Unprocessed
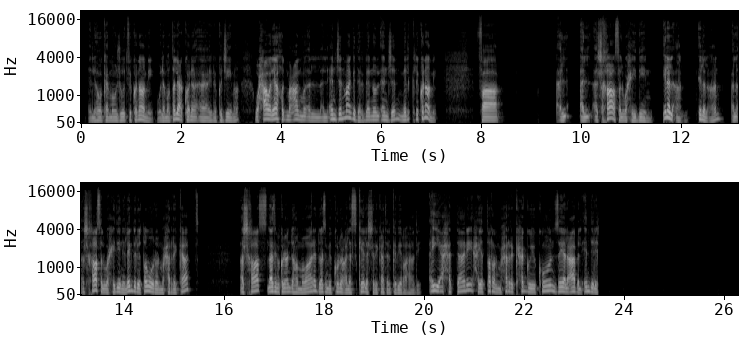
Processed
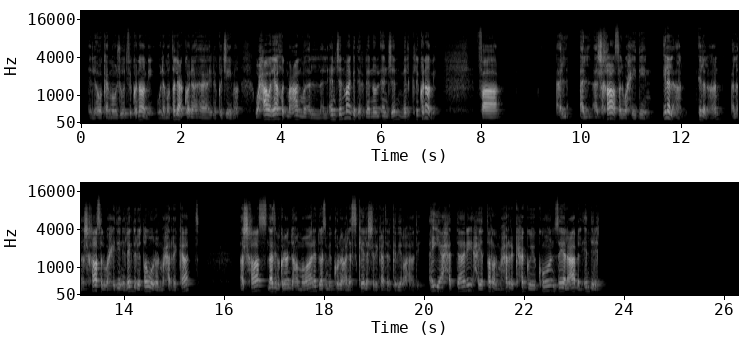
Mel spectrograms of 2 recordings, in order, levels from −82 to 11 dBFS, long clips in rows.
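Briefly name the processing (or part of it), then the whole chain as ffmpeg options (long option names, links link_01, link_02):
phone speaker on a table: -filter_complex "[0:a]highpass=frequency=500:width=0.5412,highpass=frequency=500:width=1.3066,equalizer=frequency=630:width_type=q:width=4:gain=-5,equalizer=frequency=1300:width_type=q:width=4:gain=3,equalizer=frequency=2000:width_type=q:width=4:gain=-4,equalizer=frequency=3200:width_type=q:width=4:gain=7,equalizer=frequency=5900:width_type=q:width=4:gain=8,lowpass=frequency=8500:width=0.5412,lowpass=frequency=8500:width=1.3066,bandreject=frequency=60:width_type=h:width=6,bandreject=frequency=120:width_type=h:width=6,bandreject=frequency=180:width_type=h:width=6,bandreject=frequency=240:width_type=h:width=6,bandreject=frequency=300:width_type=h:width=6,bandreject=frequency=360:width_type=h:width=6,bandreject=frequency=420:width_type=h:width=6,bandreject=frequency=480:width_type=h:width=6,bandreject=frequency=540:width_type=h:width=6,asettb=1/sr,asplit=3[link_01][link_02][link_03];[link_01]atrim=end=12.484[link_04];[link_02]atrim=start=12.48:end=13.29,asetpts=PTS-STARTPTS,afade=type=in:duration=0.004:curve=qsin,afade=type=out:start_time=0.806:duration=0.004:curve=qsin,equalizer=frequency=8700:width_type=o:width=0.41:gain=-5.5[link_05];[link_03]atrim=start=13.286[link_06];[link_04][link_05]acrossfade=duration=0.004:curve1=hsin:curve2=qsin[link_07];[link_07][link_06]acrossfade=duration=0.004:curve1=qsin:curve2=hsin"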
